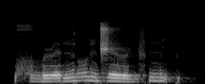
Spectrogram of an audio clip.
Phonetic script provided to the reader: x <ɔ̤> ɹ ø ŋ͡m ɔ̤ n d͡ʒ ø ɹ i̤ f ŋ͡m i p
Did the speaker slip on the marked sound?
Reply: yes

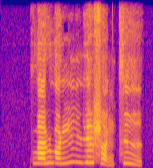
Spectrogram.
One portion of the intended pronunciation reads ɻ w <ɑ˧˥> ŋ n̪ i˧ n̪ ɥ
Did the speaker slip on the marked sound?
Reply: no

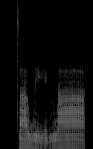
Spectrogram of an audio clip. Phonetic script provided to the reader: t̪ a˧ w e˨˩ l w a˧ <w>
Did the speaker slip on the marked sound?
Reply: yes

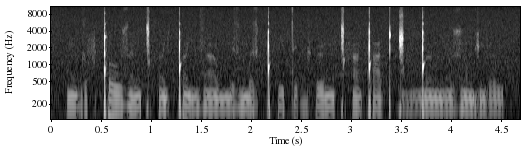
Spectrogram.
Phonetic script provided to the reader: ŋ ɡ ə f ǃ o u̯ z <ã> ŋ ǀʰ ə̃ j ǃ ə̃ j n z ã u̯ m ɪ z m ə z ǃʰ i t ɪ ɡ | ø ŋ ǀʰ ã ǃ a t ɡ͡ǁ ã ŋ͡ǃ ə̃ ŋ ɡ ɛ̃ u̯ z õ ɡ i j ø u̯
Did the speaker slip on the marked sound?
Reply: yes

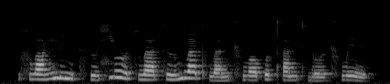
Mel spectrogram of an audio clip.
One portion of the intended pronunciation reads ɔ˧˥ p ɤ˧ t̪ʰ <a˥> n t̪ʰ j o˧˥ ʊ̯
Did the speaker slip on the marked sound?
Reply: no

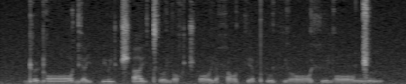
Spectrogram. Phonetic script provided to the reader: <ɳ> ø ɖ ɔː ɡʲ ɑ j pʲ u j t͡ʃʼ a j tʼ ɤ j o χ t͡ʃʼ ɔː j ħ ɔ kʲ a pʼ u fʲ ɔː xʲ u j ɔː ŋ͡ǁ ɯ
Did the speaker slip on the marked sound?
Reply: yes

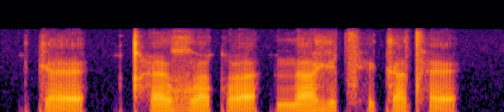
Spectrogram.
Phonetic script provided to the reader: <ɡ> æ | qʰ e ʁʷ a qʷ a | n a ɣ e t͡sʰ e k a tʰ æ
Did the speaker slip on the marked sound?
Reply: yes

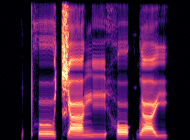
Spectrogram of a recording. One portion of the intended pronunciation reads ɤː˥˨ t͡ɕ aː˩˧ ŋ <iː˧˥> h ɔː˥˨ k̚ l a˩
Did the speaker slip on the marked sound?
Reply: yes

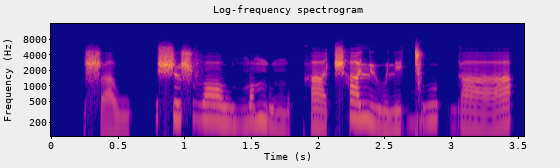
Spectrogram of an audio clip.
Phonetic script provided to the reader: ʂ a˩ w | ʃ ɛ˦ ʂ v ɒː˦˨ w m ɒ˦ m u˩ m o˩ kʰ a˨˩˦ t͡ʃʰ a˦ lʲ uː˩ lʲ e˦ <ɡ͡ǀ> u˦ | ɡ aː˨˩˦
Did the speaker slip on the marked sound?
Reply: no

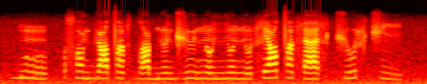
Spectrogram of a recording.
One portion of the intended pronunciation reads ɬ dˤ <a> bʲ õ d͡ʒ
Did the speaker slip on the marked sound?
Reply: no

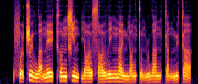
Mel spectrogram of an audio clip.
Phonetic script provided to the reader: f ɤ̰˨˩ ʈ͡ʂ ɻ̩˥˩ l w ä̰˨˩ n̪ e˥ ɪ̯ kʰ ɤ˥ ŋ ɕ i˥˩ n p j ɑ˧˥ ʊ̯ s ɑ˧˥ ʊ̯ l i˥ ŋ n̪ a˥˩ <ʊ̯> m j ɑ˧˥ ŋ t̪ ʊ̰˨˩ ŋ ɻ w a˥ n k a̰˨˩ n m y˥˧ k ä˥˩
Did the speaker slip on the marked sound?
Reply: yes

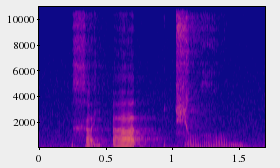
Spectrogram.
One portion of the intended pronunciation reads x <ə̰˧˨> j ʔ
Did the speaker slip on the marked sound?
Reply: yes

